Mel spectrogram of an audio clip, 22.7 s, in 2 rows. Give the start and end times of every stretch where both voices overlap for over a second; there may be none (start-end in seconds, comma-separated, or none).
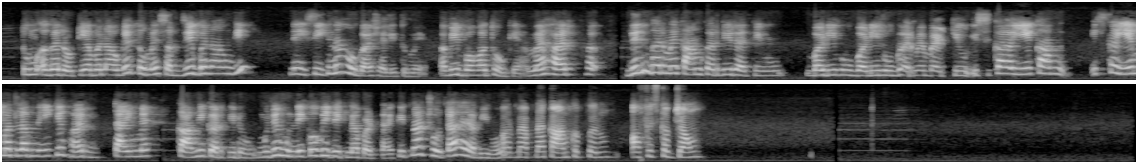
none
